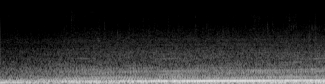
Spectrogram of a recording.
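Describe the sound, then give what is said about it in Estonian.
A light, powerful car accelerates on wet asphalt, its engine drone climbing steadily in pitch over a constant hiss of tires on the road, fairly loud with no one talking. “ma polegi saanud selle autoga puhtal asfaldil, äh, jah, see on märg asfalt, aga ma ei olegi saanud kiirendada, et nüüd saame.”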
